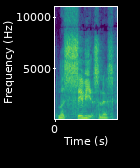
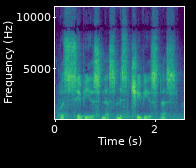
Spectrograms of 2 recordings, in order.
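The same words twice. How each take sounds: First: Lasciviousness said out full and rising in level, each syllable laid out; relishing a word. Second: Lasciviousness, mischievousness murmured softer and slowly, tasting each syllable; whisper-savor Lasciviousness like a sweet; savoring softly. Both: Shown as a demonstration. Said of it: "They feel so good in the mouth".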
